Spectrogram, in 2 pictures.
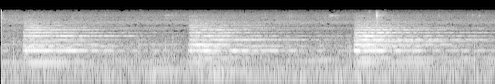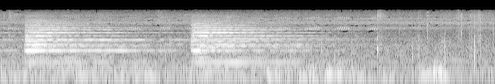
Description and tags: The Vanderbilt bell tower recorded one morning while I was on my way to work.
clang, tower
